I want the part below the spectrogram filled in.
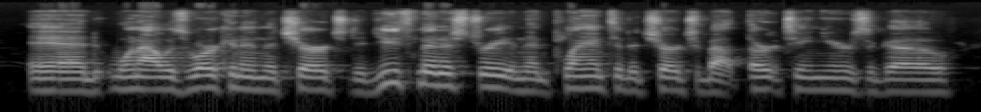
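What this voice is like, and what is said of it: Mississippi Southern US accent. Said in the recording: “in the state of Mississippi. You can tell by my accent that where I'm from”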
